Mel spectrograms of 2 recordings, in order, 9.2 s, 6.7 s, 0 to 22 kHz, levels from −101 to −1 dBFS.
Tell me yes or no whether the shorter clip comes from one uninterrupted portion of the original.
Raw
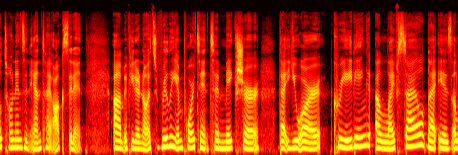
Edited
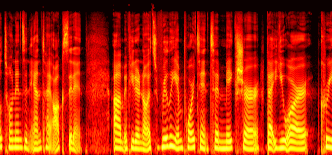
no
